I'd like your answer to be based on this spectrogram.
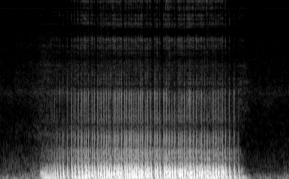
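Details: A single long, loud, rattling low snore on inspiration, about two and a half seconds, from a dog said to snore like a hog; snoring.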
